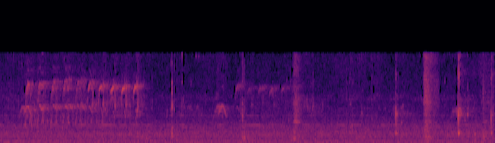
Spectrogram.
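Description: Outdoor background with a bird's rapid high trill from about half a second in, lasting over a second, followed by a few scattered sharp clicks.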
